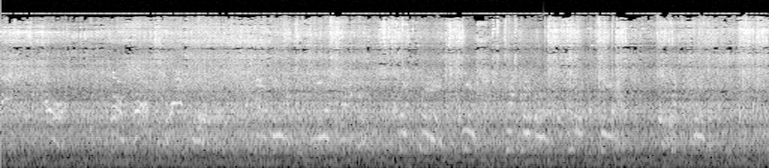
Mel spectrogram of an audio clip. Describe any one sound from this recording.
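Gunfire and explosions play from a handheld game's small speaker.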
